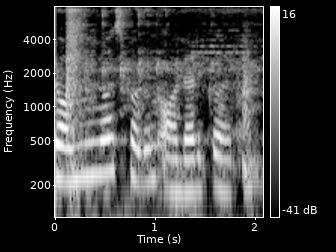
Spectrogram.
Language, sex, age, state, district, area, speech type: Marathi, female, 18-30, Maharashtra, Thane, urban, read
